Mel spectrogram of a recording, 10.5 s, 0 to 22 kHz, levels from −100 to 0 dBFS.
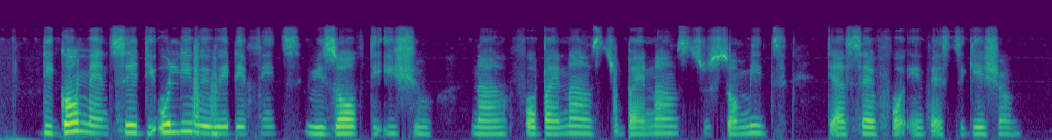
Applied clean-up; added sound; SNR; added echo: none; none; none; none.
